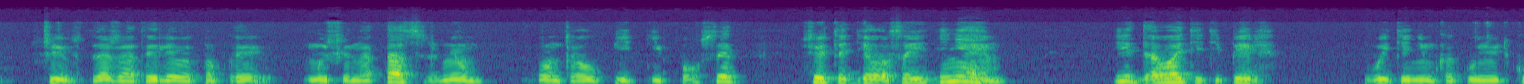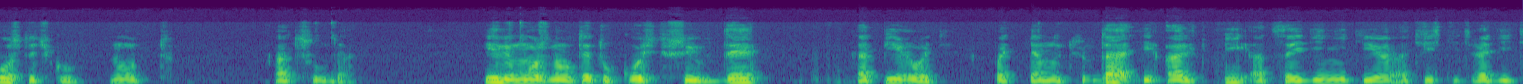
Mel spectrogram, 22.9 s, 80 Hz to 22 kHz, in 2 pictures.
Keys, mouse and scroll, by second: 3.9 ctrl+p, 11.2 click, 13.8 click, 17.6 shift+d.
